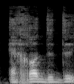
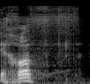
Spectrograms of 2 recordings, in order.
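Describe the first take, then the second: First: The word ends with a hard d sound. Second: The word ends with a soft th sound. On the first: "the way we pronounce an Ois Dalet" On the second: "their pronunciation of a dalet is a echoth. So it's a type of th"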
